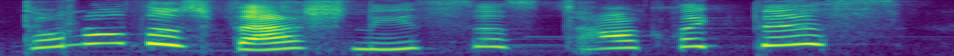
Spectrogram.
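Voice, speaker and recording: Woman voicing a high, bright, lovestruck teenage girl. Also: lively intonation, normal speed, no echo, soft background music. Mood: eager, showing off. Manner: gushing, dramatic, insistent. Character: boy-crazy, pushy, bubbly fifteen-year-old girl in love. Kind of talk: expressive character reading of game text.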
